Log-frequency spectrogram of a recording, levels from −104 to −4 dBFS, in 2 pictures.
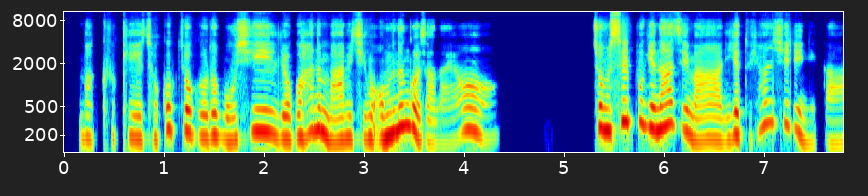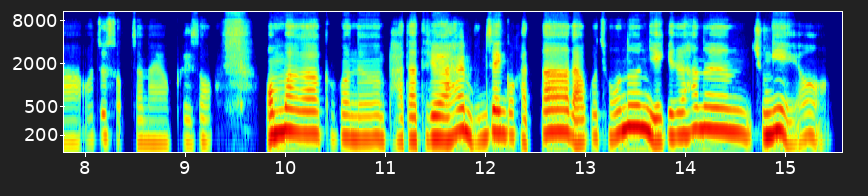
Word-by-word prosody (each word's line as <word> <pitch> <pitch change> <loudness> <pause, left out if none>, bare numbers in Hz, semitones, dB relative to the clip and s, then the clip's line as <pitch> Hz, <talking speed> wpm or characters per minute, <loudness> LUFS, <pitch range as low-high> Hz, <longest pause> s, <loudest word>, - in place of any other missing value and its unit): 막 190 -1 -13
그렇게 190 0 -10
적극적으로 200 +1 -2
모시려고 190 +1 -2
하는 230 +3 +2
마음이 175 +1 -4
지금 185 +1 -5
없는 215 +9 +5
거잖아요. 185 - -4 1.0
좀 255 -3 +5
슬프긴 300 -2 +2
하지만 185 -11 -2
이게 210 +4 +1
또 210 - -20
현실이니까 180 - -9
어쩔 185 +3 -13
수 - - -14
없잖아요. 160 -1 -15
그래서 165 +1 -17 0.5
"엄마가 220 +1 +4
그거는 185 -1 -6
받아들여야 180 +1 -1
할 235 +3 +2
문제인 205 +2 +1
것 205 -1 -7
같다."라고 195 0 0
저는 235 +6 +4
얘기를 200 +4 -1
하는 240 -2 +1
중이에요. 205 -3 0
195 Hz, 315 characters per minute, -23 LUFS, 180-230 Hz, 1.0 s, 없는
